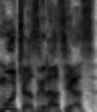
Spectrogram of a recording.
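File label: Spanish Speech; Quick Commands Thank You; World Of Warships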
